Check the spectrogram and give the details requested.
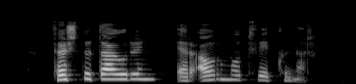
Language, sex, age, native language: Icelandic, female, 60-69, Icelandic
